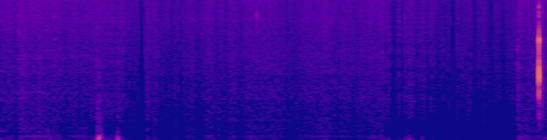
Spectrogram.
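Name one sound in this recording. A soft digital click sounds as a card is played.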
